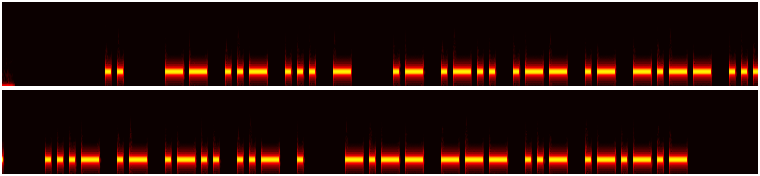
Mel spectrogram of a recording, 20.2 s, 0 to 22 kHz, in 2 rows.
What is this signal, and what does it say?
Morse code, heard as a keyed tone, about 15 wpm, 700 Hz. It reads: I MUST ALWAYS VALUE YOU.
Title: Sentences from Top 1000 Words - Review Part 3 - 15wpm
